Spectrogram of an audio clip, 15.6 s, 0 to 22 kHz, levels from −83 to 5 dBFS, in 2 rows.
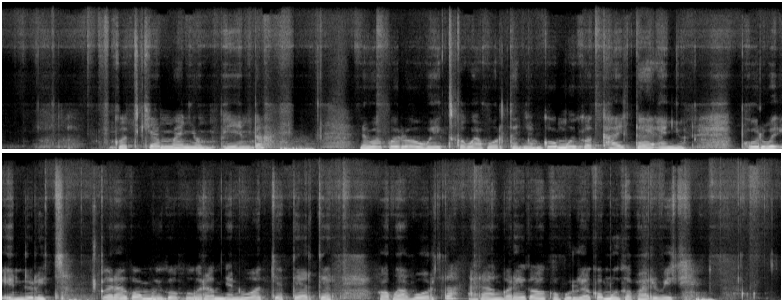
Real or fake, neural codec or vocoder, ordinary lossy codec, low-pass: fake; codec, 44.1 kHz, 7.8 kbps, DAC; none; none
